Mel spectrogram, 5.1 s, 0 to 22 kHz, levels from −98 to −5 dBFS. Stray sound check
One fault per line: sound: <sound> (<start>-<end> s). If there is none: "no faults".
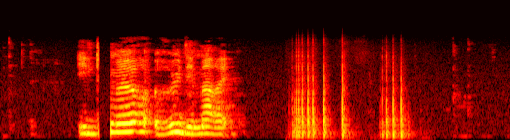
sound: dropout (1.0-1.1 s)
sound: squeak (2.9-4.4 s)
